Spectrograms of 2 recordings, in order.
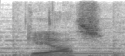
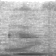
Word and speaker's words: Geass: Geos. Yeah. I thought it was pronounced geese at first.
